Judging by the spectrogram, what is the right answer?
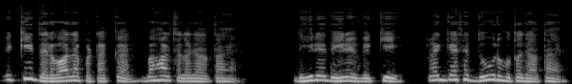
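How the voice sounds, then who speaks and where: A male narrator with a slightly high voice tells a scripted moral story. Soft music runs faintly behind him. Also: moderate pace, no echo.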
